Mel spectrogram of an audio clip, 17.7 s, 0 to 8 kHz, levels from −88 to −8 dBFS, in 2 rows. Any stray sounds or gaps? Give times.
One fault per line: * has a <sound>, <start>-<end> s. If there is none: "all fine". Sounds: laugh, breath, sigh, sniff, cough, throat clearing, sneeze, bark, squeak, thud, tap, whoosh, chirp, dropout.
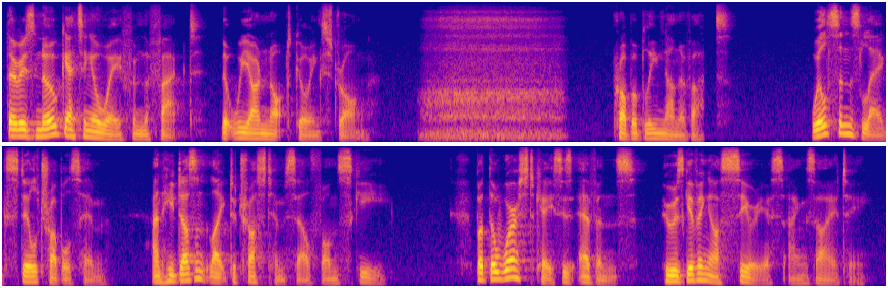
* has a breath, 4.2-5.7 s
* has a dropout, 7.0-7.2 s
